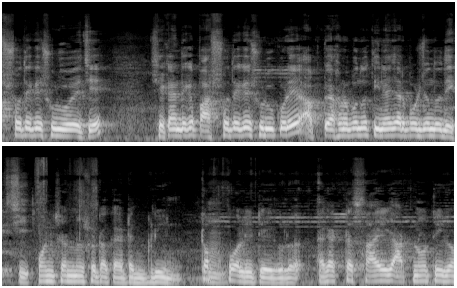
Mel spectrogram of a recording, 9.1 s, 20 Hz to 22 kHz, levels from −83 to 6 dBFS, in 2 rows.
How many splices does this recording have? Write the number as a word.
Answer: one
